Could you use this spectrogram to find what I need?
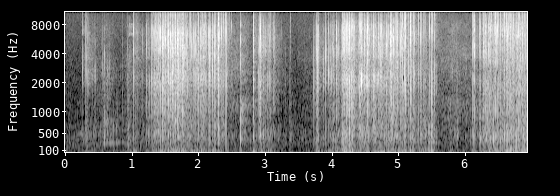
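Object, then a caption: Faux leather clutch bag with metal studs. Long nails tap and scratch the silver and black metal studs on a white faux leather clutch bag. Quick clicking taps alternate with louder stretches of bright, crackly scratching that swell and fade in bursts.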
